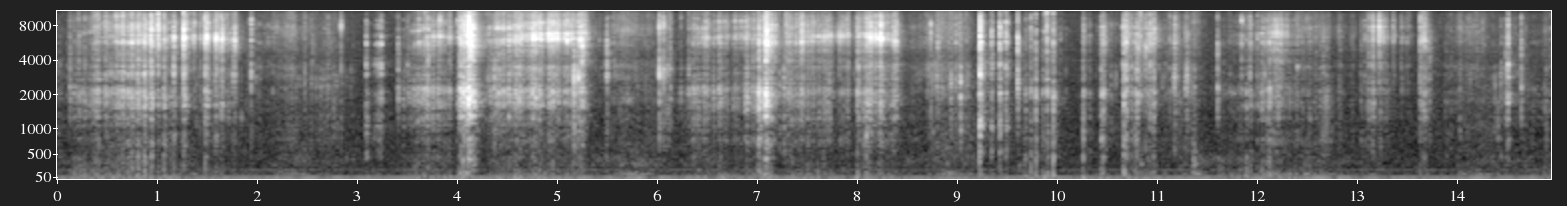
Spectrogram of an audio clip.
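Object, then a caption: Bar soap. A solid, dry orange bar of soap held in the hand is scored and shaved into crumbs with a multi-blade cutter. The result is a steady run of crisp, bright scraping and crackling, with louder crunchy bursts around the 4- and 7-second marks. A faint low hum sits underneath throughout.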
